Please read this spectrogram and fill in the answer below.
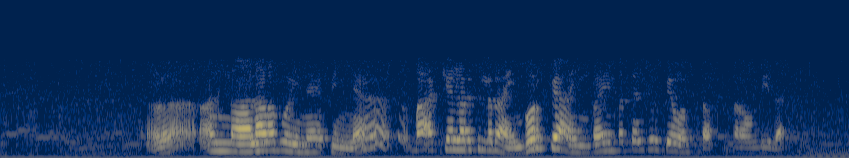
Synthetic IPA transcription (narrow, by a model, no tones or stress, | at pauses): ɽ̰naːlaːɭɐpoːjunːepinːebaːkːialːɐrt͡ɕːilːɐɾɐjmbɐrupːjɐɐjmbɐɐjmbɐt̪ːɐɲd͡ʑurupːijɐʋɐnt̪ːɐmkrɐwɳɖiða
